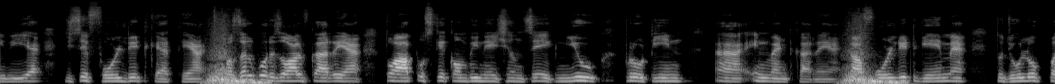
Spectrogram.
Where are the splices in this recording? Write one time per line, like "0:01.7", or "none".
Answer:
0:02.2
0:08.4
